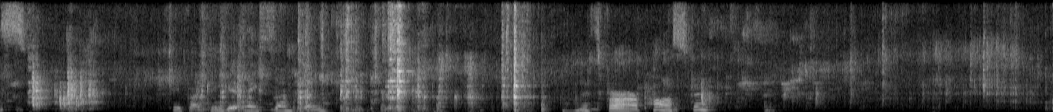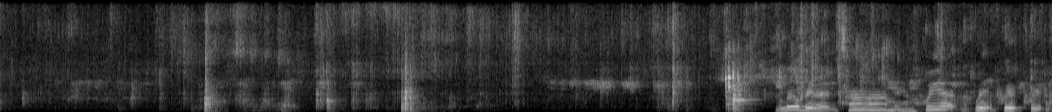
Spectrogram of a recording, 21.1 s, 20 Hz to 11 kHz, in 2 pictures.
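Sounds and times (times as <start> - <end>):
food sizzling in pans: 0.0 - 21.0
utensil knocking on pans: 1.8 - 5.6, 12.5 - 15.1, 17.1 - 21.0.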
